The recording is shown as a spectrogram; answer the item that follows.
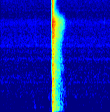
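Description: A single sharp smack about a second in, fading within a third of a second.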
